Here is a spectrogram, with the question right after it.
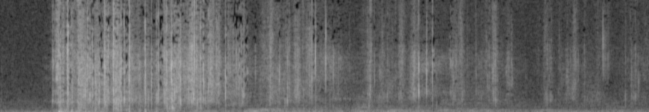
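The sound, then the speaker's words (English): Crinkling and crackling of a piece of paper being crushed into a ball, a dense burst of sharp rustles that starts abruptly, then thins into scattered crackles as the crumpling slows. “It only takes a second, a couple of hundred general folds, and you can actually make a ball.”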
